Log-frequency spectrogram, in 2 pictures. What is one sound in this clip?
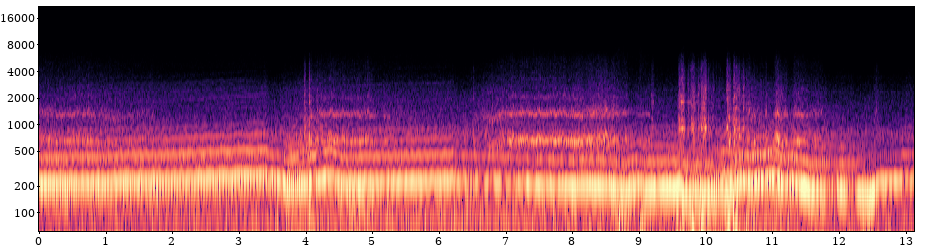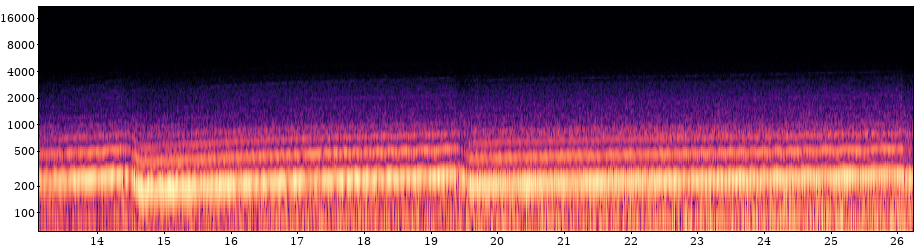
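A car engine drones steadily, its pitch climbing through the gears and dropping at each gear change.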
